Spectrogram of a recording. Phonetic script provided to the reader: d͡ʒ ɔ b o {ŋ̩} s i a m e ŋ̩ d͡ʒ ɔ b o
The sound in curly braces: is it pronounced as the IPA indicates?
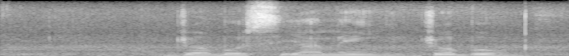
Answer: no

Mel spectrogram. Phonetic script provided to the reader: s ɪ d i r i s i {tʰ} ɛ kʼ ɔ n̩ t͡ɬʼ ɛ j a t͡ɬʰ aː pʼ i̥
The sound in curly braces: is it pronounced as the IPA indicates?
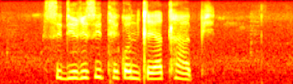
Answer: yes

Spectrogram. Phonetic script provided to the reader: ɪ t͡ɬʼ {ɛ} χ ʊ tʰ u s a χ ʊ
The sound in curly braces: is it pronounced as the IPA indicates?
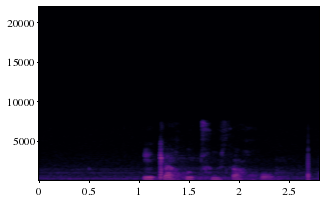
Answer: no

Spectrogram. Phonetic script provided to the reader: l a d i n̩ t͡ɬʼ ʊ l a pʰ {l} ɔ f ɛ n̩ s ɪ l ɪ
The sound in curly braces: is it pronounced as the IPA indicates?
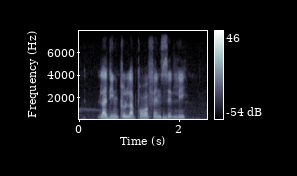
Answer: no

